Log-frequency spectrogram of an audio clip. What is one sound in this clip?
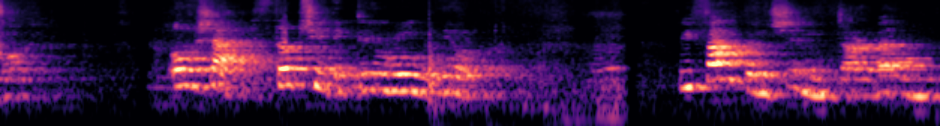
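A teenage girl speaks nearby.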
